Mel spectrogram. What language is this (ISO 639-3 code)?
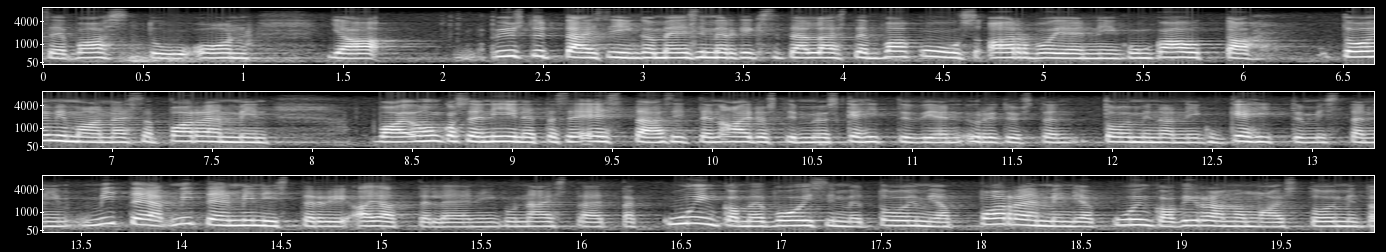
fin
